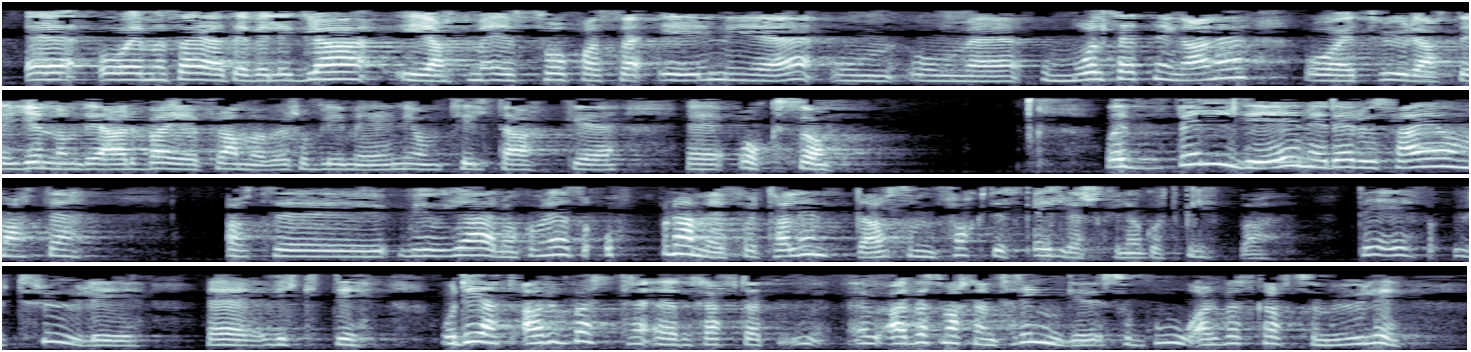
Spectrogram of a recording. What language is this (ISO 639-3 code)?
nor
